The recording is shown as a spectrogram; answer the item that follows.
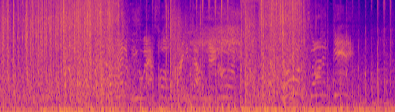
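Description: Rapid gunfire in the video game MindsEye, dense bursts of automatic shots and crackling volleys firing almost continuously, loud and close, with someone talking over the battle.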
